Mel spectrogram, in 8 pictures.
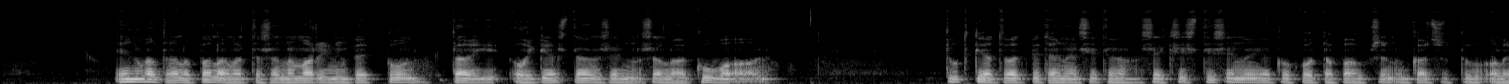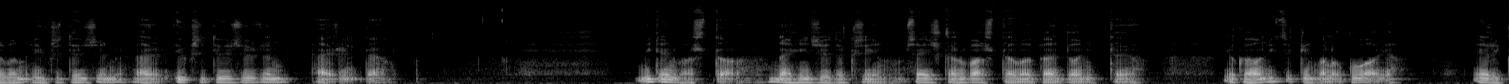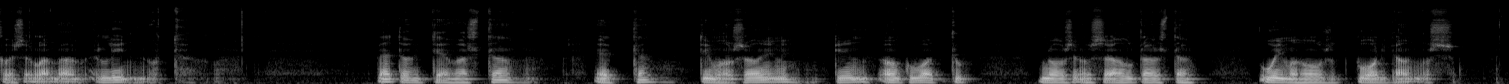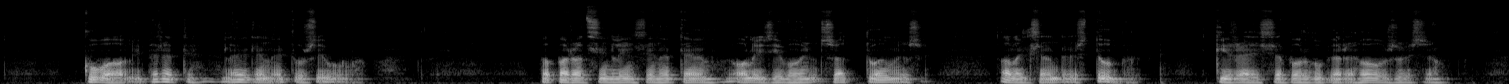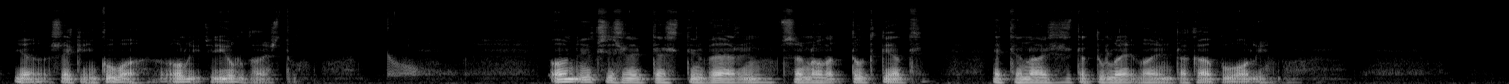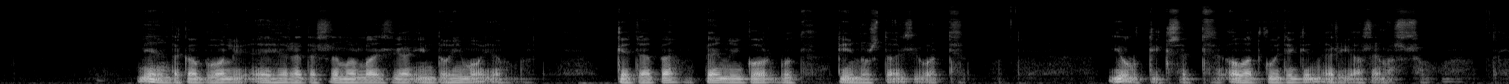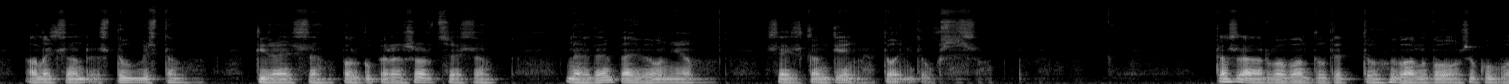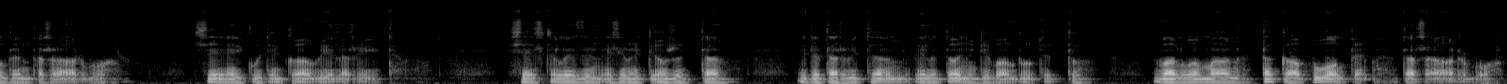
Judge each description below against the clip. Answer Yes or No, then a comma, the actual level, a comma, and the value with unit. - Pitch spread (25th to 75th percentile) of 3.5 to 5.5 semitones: No, average, 2.9 semitones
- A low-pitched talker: Yes, very low, 90 Hz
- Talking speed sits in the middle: No, slow, 60 wpm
